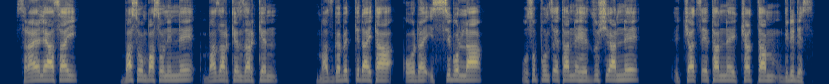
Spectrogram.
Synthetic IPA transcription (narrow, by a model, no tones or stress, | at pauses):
ɪsɾaːelɪːsɐj | bɐsɔnbɐsɔnɪnːɛbɐzɐɾkːɛnzɐɾkːɛn | mɐzɡɐbɛt̪ːɪd̪ɐjt̪ɐkʼo̞ːd̪ɐjɪsːɪbɔlːɐ | ʔʊsʊpːʊnt͡sʼeːt̪ɐnːɛheːd͡zːʊʃɪjɐnːɛ | ɪt͡ʃːɐt͡sʼːeːt̪ɐnːɛɪt͡ʃːɐt̪ːɐmɡɪd̪ɪd̪ɛs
